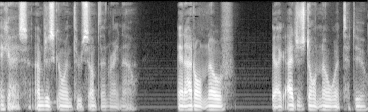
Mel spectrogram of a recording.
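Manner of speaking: put-on worn-down voice, very quiet, low and hushed. Showing how someone could fake a hard time on a prayer line: fake beat-up voice. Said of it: "intentionally put on a beat up like voice".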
